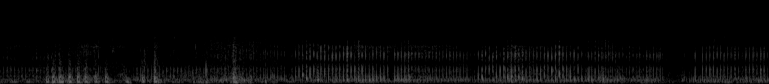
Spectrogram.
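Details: A kitten purring close up, a soft, steady, rumbling purr with a continuous low fluttering texture and some rustling in the background.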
